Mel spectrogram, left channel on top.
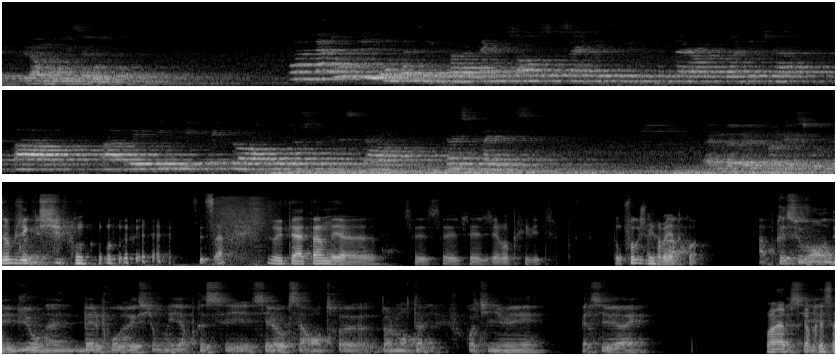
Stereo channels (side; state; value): both; different; correlation 0.00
